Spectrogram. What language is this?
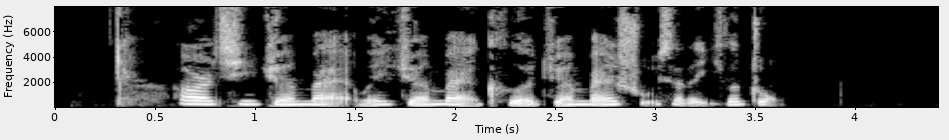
Chinese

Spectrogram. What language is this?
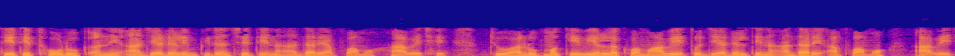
Gujarati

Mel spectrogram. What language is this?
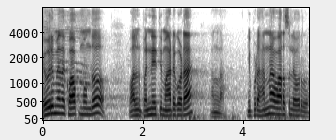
Telugu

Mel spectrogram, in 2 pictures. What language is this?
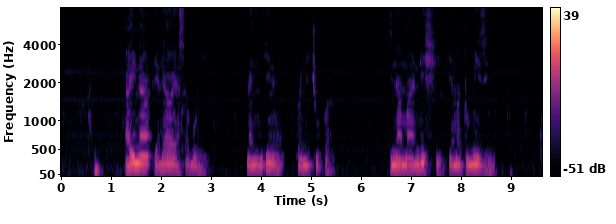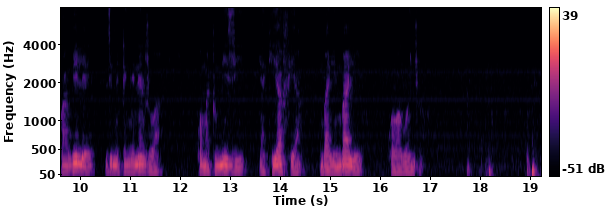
Swahili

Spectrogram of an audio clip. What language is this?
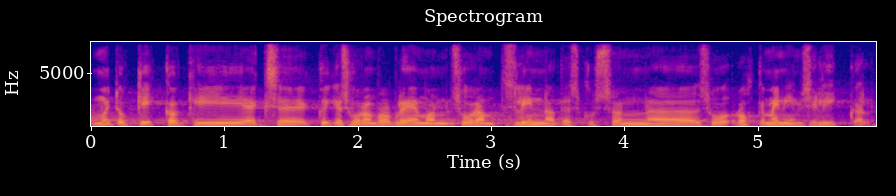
Estonian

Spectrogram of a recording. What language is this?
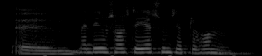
Danish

